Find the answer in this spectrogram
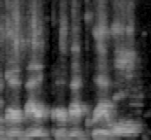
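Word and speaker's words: Gurbir Grewal: Oh, Gerbier Graywall, is that how you pronounce it? – Yes.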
